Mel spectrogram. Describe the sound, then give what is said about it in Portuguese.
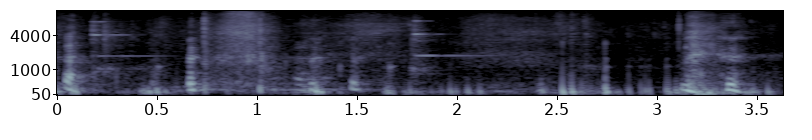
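Ice cubes clink and rattle into glasses in several bright, scattered bursts, with a short glassy ring after some hits, fairly quiet, with faint voices in the background. “Bom, eh, eu ouço neste momento o som de pedras de gelo.”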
